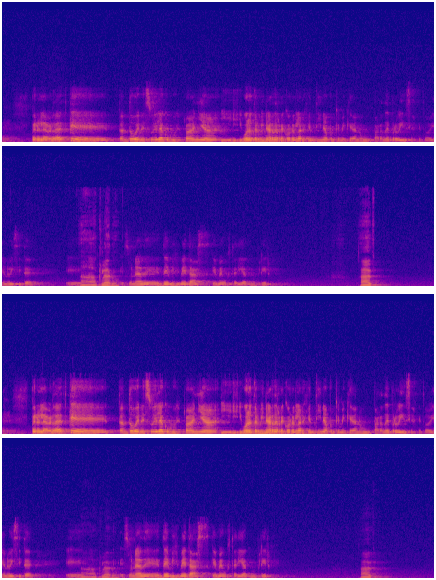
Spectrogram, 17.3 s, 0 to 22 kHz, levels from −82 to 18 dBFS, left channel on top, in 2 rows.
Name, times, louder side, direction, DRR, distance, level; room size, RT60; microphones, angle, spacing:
voice 1, 0.6-8.2 8.5-9.3 9.9-10.4 11.2-12.6 12.9-14.0, right 3 dB, 35° right, 13 dB, 0.5 m, -21 dB
voice 2, 10.2-11.0 15.8-16.1, left 5 dB, 50° left, 17 dB, 0.4 m, -25 dB
16.5 x 9.2 x 5.5 m, 1.4 s
head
